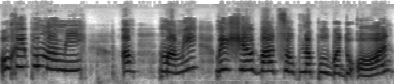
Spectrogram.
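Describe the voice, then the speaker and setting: A woman's voice: very high-pitched, expressive, takes it slowly, heavy background noise, heavily acted. A small polite girl. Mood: polite pleading. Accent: Filipino. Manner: polite, pleading. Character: polite seven-year-old girl, eager to be independent. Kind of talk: radio drama acting.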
